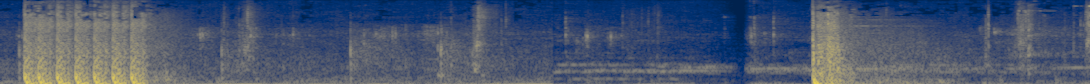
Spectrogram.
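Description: Automatic gunfire in the mobile game PUBG Mobile, with a loud rapid burst at the start and another burst later, over game ambience.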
